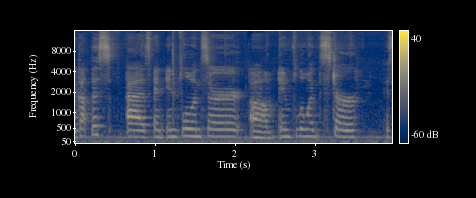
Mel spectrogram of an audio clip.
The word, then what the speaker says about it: Influenster: Mercier powder I got this as an influencer Influenster is how you pronounce their name like a little it's like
